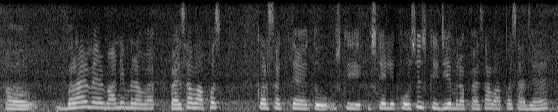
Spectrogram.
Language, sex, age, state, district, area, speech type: Urdu, female, 18-30, Uttar Pradesh, Mau, urban, spontaneous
